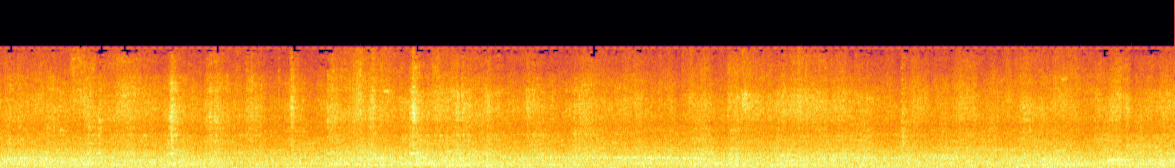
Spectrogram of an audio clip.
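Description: Norfolk Southern double-stack intermodal freight train's well cars rolling past: steady noise of steel wheels on rail with clicking wheel beats and two louder knocks about two and four seconds in.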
